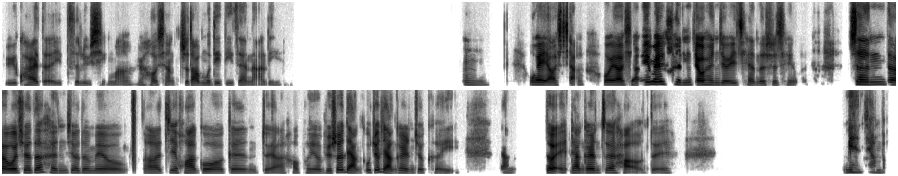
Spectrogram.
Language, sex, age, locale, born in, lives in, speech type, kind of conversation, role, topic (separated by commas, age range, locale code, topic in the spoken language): Chinese, female, 25-29, zh-TW, China, United States, conversation, unstructured, none, 你觉得旅行中最难忘的经历是什么？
